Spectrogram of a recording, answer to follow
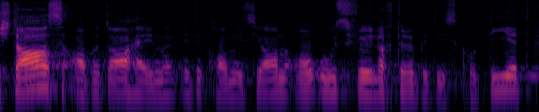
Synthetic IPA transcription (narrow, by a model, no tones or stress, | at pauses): ɪʃd̥ɑːsɑːbəd̥ɑːɦɛɪməɾɪdəkʰɔmisjoːnoʔuːsfyːlɪχd̥ʁybədiskʰutiːɐt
